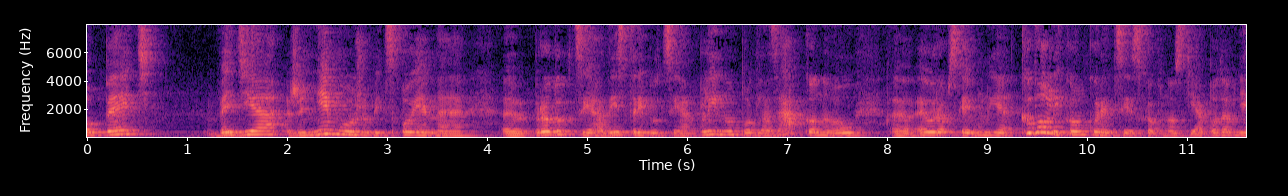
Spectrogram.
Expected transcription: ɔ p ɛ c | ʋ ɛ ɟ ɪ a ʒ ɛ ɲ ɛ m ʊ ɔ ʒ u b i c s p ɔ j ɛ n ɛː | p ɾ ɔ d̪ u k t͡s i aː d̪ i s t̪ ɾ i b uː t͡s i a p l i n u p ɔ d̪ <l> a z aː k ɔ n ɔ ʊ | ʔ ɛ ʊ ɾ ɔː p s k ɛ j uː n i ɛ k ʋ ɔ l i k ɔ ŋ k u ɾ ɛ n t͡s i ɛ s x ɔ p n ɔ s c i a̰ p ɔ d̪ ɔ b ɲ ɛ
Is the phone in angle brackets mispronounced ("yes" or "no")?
yes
